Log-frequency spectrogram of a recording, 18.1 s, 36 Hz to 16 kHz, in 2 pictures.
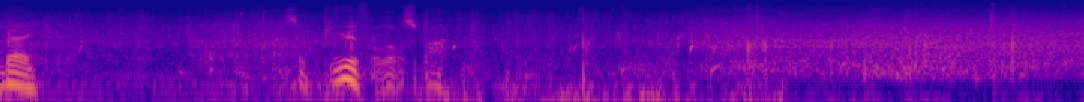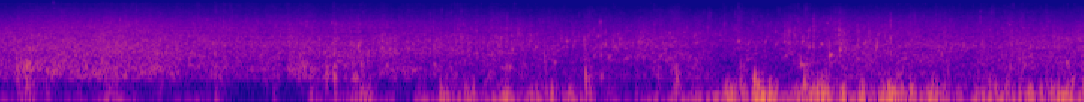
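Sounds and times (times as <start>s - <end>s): surf washing along shore: 5.6s - 18.0s
wind buffeting microphone: 11.8s - 18.0s.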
